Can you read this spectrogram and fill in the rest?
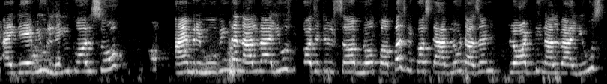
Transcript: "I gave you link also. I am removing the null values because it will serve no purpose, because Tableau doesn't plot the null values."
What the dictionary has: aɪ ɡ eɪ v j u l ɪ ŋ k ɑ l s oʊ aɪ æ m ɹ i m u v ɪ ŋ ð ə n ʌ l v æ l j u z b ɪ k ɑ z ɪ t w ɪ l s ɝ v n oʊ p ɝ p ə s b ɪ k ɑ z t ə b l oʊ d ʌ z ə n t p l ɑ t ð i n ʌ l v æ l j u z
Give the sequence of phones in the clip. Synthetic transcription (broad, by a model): aɪ ɡ eɪ v j u l ɪ ŋ k ɑ l s oʊ aɪ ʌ m ɹ i m u v ɪ ŋ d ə n ʌ l v æ l j u z b ɪ k ɑ z ɪ t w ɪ l s ɝ v n oʊ p ɝ p ə s b ɪ k ɑ z t ə b l oʊ d ʌ z ə n t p l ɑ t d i n ʌ l v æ l j u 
